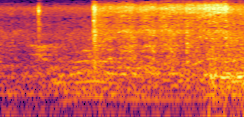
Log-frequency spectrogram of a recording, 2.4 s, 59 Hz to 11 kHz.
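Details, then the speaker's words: 2006 Toyota Corolla that stalled while driving, after an alternator swap (brand-new replaced with a second-hand unit; battery earlier replaced): short cranking clicks, then the engine catches and settles into a steady, even run with no stumble, a normal restart. "before when you turn off the engine it will not start again because the battery drains the reason is the alternator is defective its okay now"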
